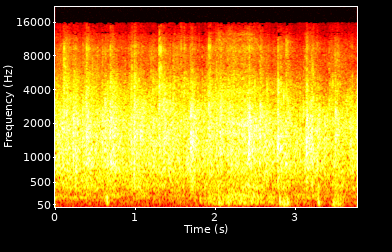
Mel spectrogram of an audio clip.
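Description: A room full of people clapping steadily, a dense, continuous patter of hands that stays even in loudness throughout, with no voices standing out.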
